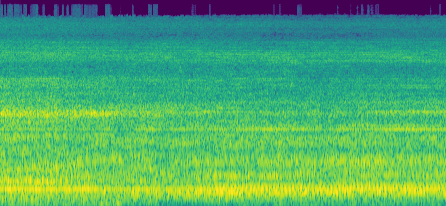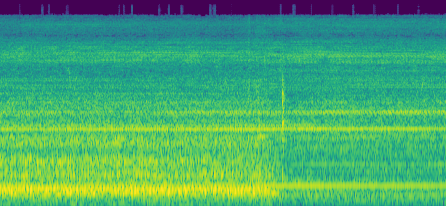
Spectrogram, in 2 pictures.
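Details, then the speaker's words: Rebuilt KICE waterfall aspirator, butterfly gate open: steady rushing hiss of air drawn through the ports by the fans over a constant fan hum, no surging or rattles; normal. "hopefully you can hear that hissing it's the sound of air coming right through these ports it's being backed away by these fans"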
